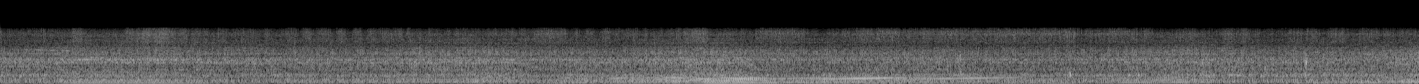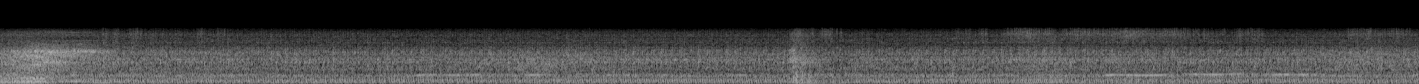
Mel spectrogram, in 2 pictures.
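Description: Motorcycle engine running while riding slowly in traffic, under steady road and wind noise. A little after the start the engine pitch rises as it accelerates. About halfway there is a louder swell as a bus passes close alongside.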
